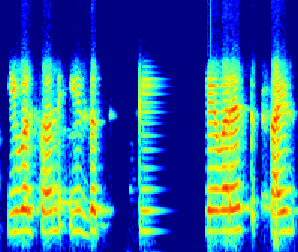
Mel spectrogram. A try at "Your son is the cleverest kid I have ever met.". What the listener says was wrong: Your son is the cleverest kid I have ever met. Kid. Kid लिखा है. आप क्यों kind पढ़ रहे हो? Kid लिखा है.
